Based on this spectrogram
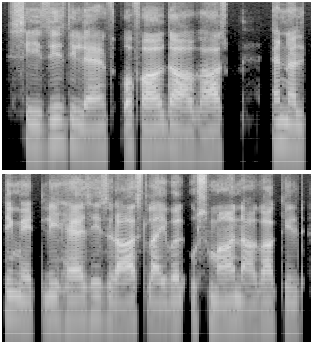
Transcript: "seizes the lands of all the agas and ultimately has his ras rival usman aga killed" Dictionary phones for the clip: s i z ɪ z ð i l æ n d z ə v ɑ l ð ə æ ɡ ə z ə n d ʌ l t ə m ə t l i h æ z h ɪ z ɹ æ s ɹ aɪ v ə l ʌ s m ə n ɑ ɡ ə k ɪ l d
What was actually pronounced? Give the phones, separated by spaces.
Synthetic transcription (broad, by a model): s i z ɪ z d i l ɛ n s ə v ɑ l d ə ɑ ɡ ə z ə n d ʌ l t ə m ə t l i h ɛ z h ɪ z ɹ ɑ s l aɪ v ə l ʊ s m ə n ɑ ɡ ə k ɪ l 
